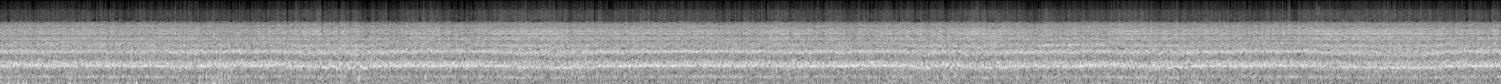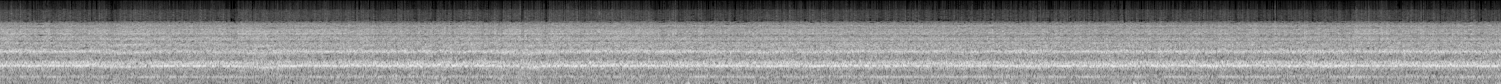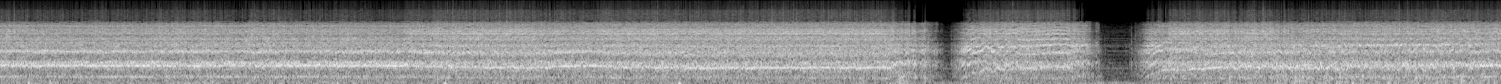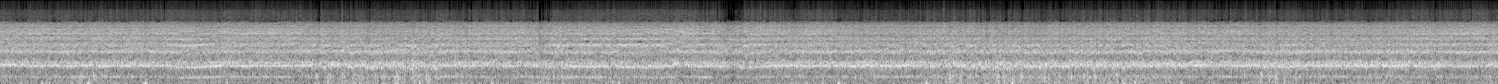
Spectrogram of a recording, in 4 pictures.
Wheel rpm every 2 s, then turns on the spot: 230, 220, 220, 230, 220, 220, 220, 220, 230, 230, 230, 230, 230, 230, 230, 230, 230, 210, 210, 130, 120, 200, 220, 230, 230, 220, 230, 230, 230, 230.
38-40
